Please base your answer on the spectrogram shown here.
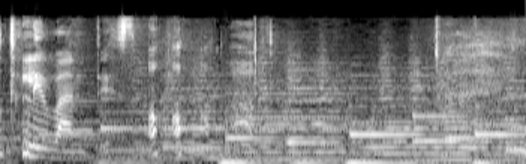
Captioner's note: Ríe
